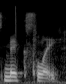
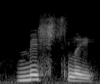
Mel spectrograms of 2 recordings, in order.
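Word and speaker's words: Mixtli: Which is very different than how I had been saying it, which was Mixly. – Okay, it's called what now? – Mishtli. – But it's French? Spelled, well, no. It's spelled M-I-X, like T-L-I.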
